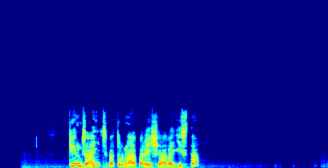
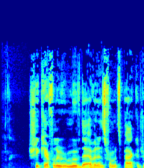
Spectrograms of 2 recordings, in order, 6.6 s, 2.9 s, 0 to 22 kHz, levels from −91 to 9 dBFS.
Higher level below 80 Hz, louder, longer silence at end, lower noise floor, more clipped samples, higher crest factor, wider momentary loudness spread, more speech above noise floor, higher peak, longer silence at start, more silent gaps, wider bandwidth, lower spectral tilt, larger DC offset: second, -66 dBFS vs -50 dBFS; about the same, -16 LUFS vs -18 LUFS; first, 2.6 s vs 0 s; first, -77 dBFS vs -51 dBFS; neither; about the same, 18 dB vs 18 dB; about the same, 5 LU vs 6 LU; first, 61 dB vs 33 dB; about the same, -2 dBFS vs 0 dBFS; first, 1.4 s vs 0.6 s; neither; second, 7.8 kHz vs 16.5 kHz; about the same, -5 dB/octave vs -4 dB/octave; neither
